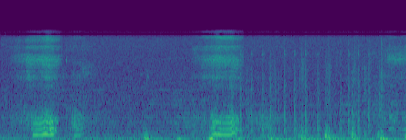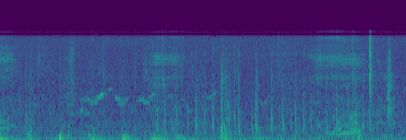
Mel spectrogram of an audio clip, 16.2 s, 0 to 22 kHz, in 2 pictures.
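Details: A person asleep in bed at about 2:30 in the afternoon, back in bed an hour after getting up; irregular low rumbling snoring with soft snorts, roughly 17 breaths a minute, over faint room noise.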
